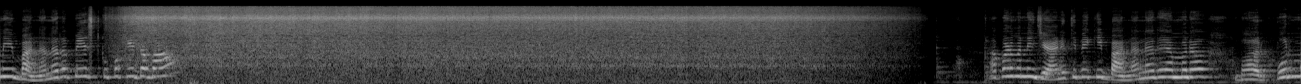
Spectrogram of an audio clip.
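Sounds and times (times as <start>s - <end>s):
paste sizzling in hot oil: 0.9s - 9.3s.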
